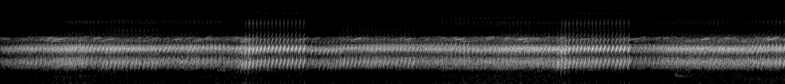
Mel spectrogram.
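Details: Dense chorus of male gray tree frogs calling to attract mates from a New Hampshire pond and swamp on a warm mid-May spring evening; continuous overlapping musical trills, with one loud nearby caller bursting out for about half a second.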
